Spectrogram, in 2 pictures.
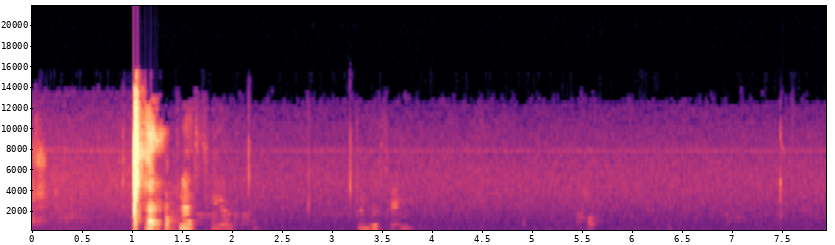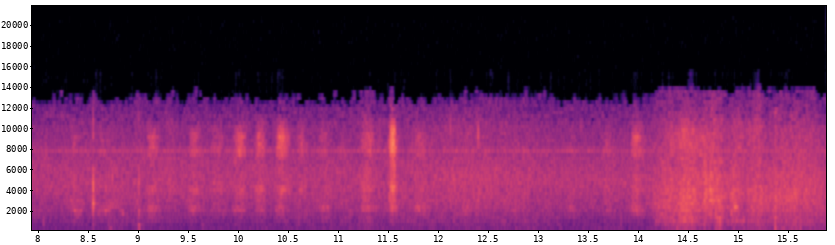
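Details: A person sneezing, recorded on a Flip Video camera shortly after her hiccups stopped; one sharp, high sneeze with a few small follow-on sounds, then quiet soft noises.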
